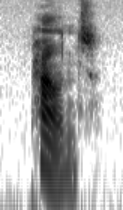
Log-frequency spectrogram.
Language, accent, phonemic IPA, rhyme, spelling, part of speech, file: English, US, /paʊndz/, -aʊndz, pounds, noun / verb, En-us-pounds.ogg
- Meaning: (noun) plural of pound; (verb) third-person singular simple present indicative of pound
